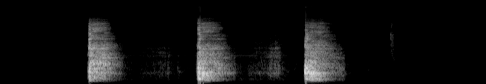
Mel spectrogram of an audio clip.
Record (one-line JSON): {"three_cough_length": "4.9 s", "three_cough_amplitude": 32768, "three_cough_signal_mean_std_ratio": 0.28, "survey_phase": "beta (2021-08-13 to 2022-03-07)", "age": "65+", "gender": "Male", "wearing_mask": "No", "symptom_none": true, "smoker_status": "Never smoked", "respiratory_condition_asthma": false, "respiratory_condition_other": false, "recruitment_source": "REACT", "submission_delay": "3 days", "covid_test_result": "Negative", "covid_test_method": "RT-qPCR", "influenza_a_test_result": "Negative", "influenza_b_test_result": "Negative"}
